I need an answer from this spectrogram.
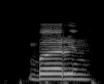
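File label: "бӧрын", Komi-Zyrian, female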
